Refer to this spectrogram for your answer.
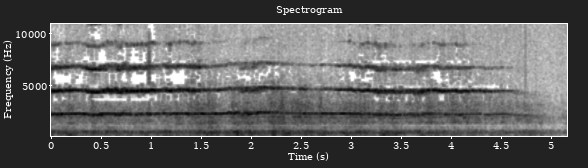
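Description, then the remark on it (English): A Key System commuter train comes down the ramp from the Bay Bridge and rolls steadily into the terminal, with a loud, continuous rumble and a high, sustained metallic wheel squeal that hangs over the noise and eases slightly toward the end. “Sure, one of the key system trains. It's going into the terminal. Listen to it.”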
